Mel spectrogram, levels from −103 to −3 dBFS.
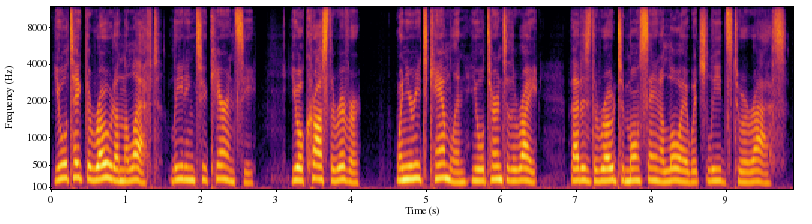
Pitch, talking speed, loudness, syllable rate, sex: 215 Hz, 230 wpm, -17 LUFS, 5.4 syllables/s, female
